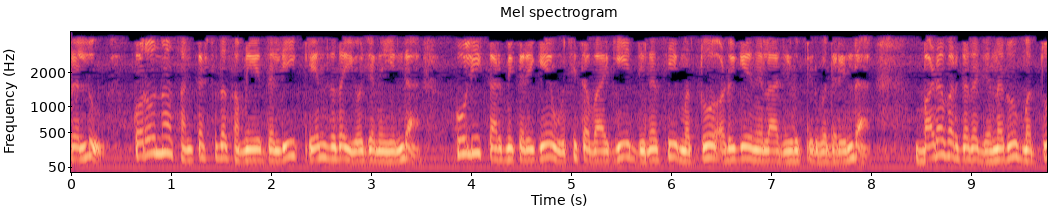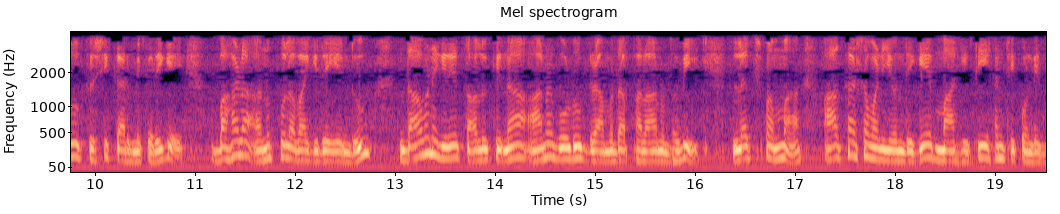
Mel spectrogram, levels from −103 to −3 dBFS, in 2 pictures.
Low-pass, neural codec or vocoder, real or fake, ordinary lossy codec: 3.6 kHz; none; real; MP3, 24 kbps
